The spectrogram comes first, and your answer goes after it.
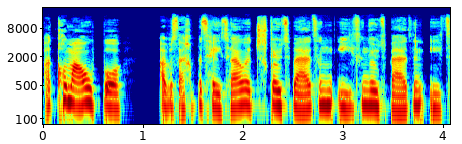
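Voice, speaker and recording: With a Liverpool accent, a woman speaks at a fairly quick pace in a monotone, flat intonation, the sound dry and close with no echo. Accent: Scouse (Liverpool). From Liverpool, England. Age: 20s. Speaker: beauty pageant winner and mental health advocate. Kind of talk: interview.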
